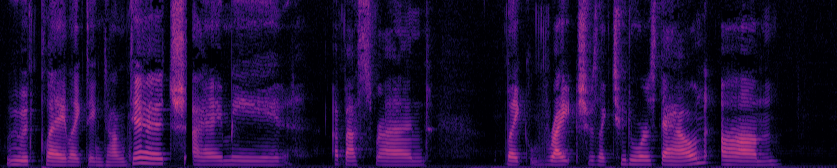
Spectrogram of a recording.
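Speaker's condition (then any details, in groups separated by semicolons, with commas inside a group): Cleft lip and palate, unilateral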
